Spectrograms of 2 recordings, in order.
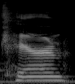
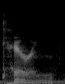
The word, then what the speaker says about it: Cairn: Cairn, not Karen. Yeah. Cairn. Cairn. Yeah. Karen it's would one be, syllable. Karen would be if she's climbing the mountain to talk to the manager. Yeah. No, it's just Cairn. It's one syllable.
